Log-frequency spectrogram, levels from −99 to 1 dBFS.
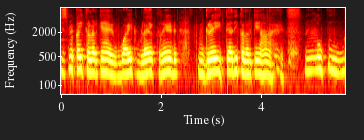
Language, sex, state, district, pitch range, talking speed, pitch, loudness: Hindi, female, Punjab, Fazilka, 200-225 Hz, 190 wpm, 210 Hz, -13 LUFS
